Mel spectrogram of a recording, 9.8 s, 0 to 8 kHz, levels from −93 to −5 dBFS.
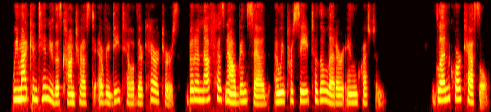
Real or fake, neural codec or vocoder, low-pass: fake; codec, 16 kHz, 1.1 kbps, Voila-Tokenizer; 7.2 kHz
